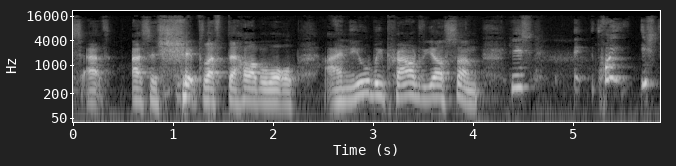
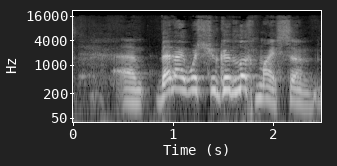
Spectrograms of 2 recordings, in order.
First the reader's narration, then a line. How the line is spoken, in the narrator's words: cried his father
